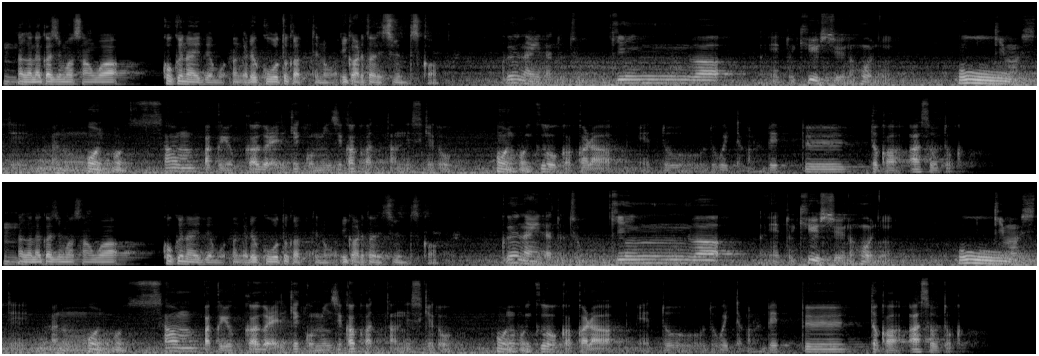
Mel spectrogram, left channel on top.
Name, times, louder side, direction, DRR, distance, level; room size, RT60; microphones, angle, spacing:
voice 1, 0.2-1.2 1.6-4.4 9.6-10.2 11.2-11.6 15.3-15.7, left 2 dB, 50° left, 9 dB, 1.0 m, -26 dB
sound 1, 2.2-19.4, equal, 25° left, 1.6 m, -38 dB
voice 2, 5.0-5.8 6.1-7.2 7.6-8.9 9.9-11.4 11.8-14.9 15.4-19.9, right 1 dB, 35° right, 8 dB, 1.6 m, -31 dB
sound 2, 10.3-15.4, left 1 dB, 10° right, 1.8 m, -42 dB
23.5 x 21.0 x 7.9 m, 0.73 s
head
